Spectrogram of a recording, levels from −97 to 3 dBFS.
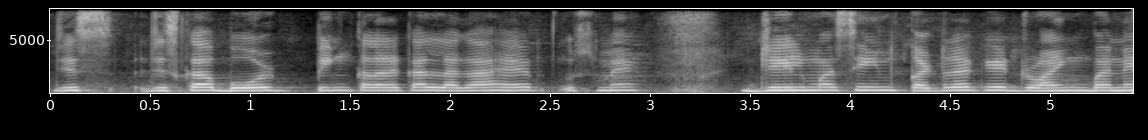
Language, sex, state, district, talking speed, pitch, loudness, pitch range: Hindi, female, Gujarat, Valsad, 175 wpm, 280 Hz, -14 LUFS, 270-290 Hz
